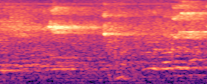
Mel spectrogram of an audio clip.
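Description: Faint sound of a gymnasium during a stoppage in a basketball game: distant voices and a basketball bouncing on the hardwood court, with one light knock about a second in.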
